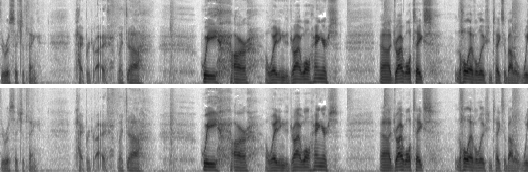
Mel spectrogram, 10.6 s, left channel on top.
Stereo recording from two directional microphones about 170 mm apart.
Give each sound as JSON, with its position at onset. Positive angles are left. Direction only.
{"t": 0.0, "sound": "speech", "side_deg": 25}
{"t": 5.0, "sound": "speech", "side_deg": 5}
